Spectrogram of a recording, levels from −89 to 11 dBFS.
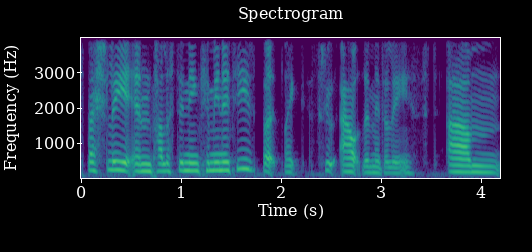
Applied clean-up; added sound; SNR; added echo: none; none; none; none.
